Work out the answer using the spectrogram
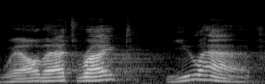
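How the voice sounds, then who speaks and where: An actor playing a blustering, contemptuous 1880s city mayor in an audio drama. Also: male voice, fairly high pitch, animated, drawn-out words, dull audio. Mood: scornful. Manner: blustering, scornful.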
